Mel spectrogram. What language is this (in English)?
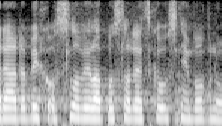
Czech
